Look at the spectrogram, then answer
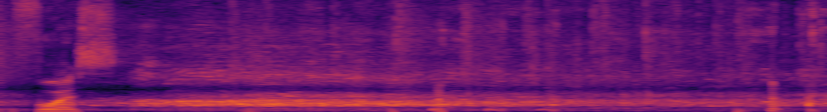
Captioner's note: laughter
